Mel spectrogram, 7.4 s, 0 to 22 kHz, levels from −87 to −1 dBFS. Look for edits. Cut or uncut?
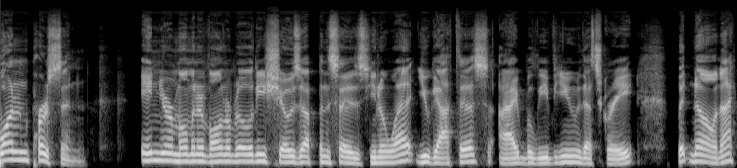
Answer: uncut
